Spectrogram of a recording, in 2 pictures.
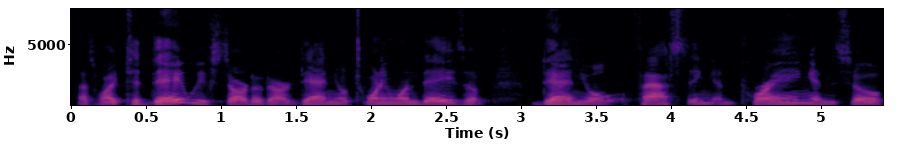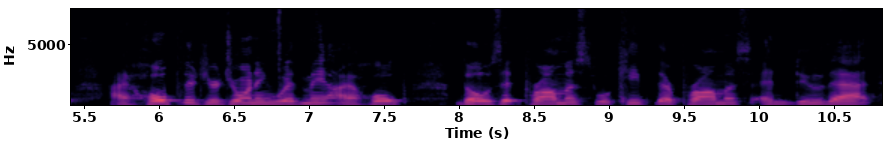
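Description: A male host with a voice that sits high talks at a normal speed, casually chatting and joking with his crew and viewers. His manner is easygoing and playful.

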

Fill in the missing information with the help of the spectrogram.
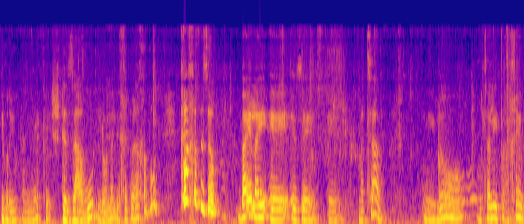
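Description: A woman giving a spiritual morning class, telling stories and acting out quotes with sudden high jumps in her voice. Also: lively intonation, creaky, a little mellow. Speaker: spiritual teacher.

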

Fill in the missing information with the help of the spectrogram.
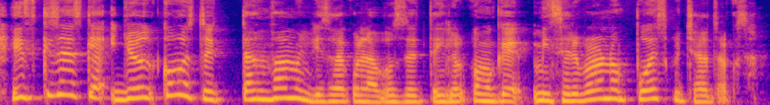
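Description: A woman's voice: a little high, expressive, a little fast. A Mexican woman co-hosting a podcast, chatting casually with plenty of slang and swearing. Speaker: podcast co-host. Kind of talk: casual chat.

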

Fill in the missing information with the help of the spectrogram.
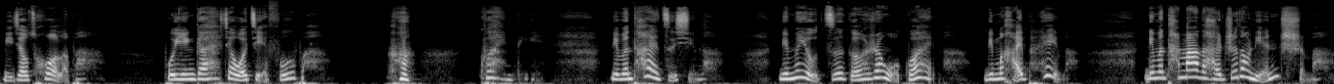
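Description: A woman's voice: medium pitch, expressive, normal speed, pauses often, close to an everyday voice. A woman reading the lines of a cold, scornful husband, icy and cutting in a storybook reading. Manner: icy and scornful, sharp bursts of anger. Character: cold, contemptuous husband, middle-aged man.

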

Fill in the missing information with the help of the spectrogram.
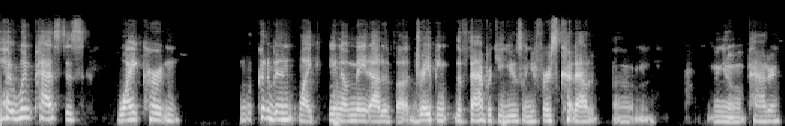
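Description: Husky older woman telling a story. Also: lowish voice, a little slow, dry recording. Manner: chatty, many "like" and "you know" fillers, acts out quotes. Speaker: interviewee. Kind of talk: casual storytelling.

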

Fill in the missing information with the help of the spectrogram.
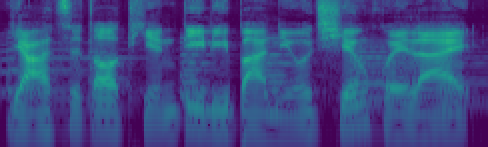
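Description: A man hosting a children's literature show and reading a picture book aloud in a lively, expressive way. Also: fairly low pitch, normal speed. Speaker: podcast host and storyteller. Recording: music bed under voice. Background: background music.

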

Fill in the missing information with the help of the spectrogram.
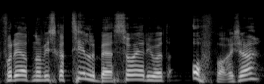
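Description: A preacher teaching on worship gives a conversational sermon in a high voice with wide pitch swings and lively intonation. He addresses listeners directly, checking in with short questions. The audio is close and dry, with no sense of a room.

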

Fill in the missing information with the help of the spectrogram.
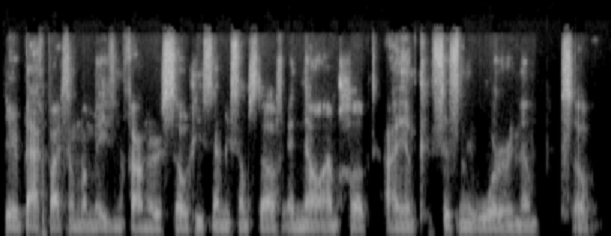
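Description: Male startup founder, interview guest: confident, informal pitch delivery, mellow low tone, very dry sound. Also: completely flat delivery, a little fast, dry recording. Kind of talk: conversational interview answers.

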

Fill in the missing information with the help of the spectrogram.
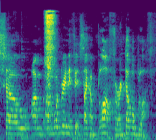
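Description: A man's voice: high-pitched, fairly even intonation, brisk, over music, rough recording. A man playing along in a gamebook, chatting casually and thinking aloud. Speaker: player. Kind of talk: casual chat.

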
